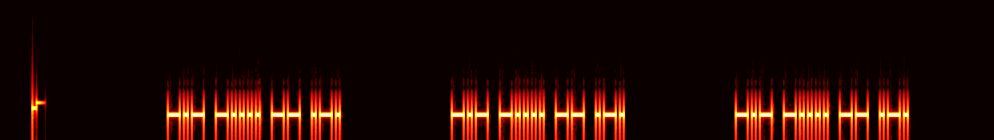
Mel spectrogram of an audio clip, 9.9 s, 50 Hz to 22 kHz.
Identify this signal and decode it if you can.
Morse code, heard as a keyed tone, about 30 wpm, 700 Hz. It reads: K6MR K6MR K6MR
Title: Easy Call Signs Repeated 3x - 30wpm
